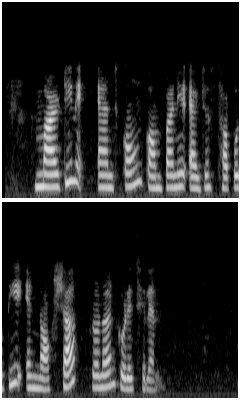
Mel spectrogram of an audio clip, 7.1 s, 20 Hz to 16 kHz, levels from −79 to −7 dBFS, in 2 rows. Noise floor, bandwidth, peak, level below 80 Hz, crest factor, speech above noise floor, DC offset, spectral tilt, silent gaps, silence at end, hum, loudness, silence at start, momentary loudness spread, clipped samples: -63 dBFS; 5 kHz; -4 dBFS; -64 dBFS; 22 dB; 39 dB; under 0.1%; -7 dB/octave; none; 1.2 s; none; -24 LUFS; 0.5 s; 10 LU; under 0.1%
